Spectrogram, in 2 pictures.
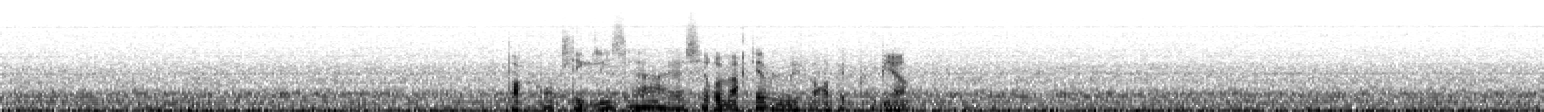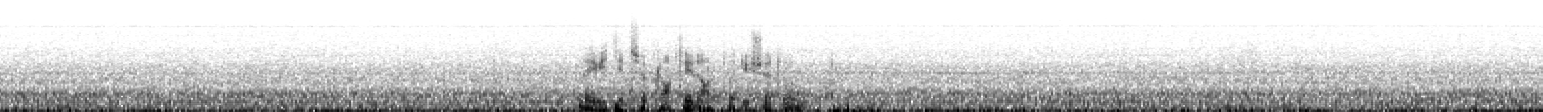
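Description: A helicopter engine and rotor drone steadily from inside the cabin.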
